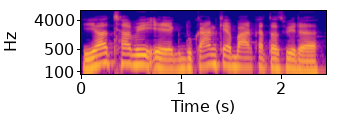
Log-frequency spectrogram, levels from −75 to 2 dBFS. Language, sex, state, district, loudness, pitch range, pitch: Hindi, male, Jharkhand, Garhwa, -15 LUFS, 125-165 Hz, 140 Hz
